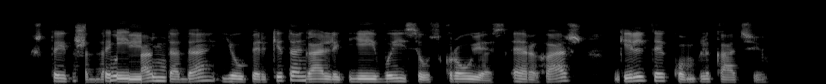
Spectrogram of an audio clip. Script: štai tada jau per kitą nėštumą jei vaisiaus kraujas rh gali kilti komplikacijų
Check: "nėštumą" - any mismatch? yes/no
yes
